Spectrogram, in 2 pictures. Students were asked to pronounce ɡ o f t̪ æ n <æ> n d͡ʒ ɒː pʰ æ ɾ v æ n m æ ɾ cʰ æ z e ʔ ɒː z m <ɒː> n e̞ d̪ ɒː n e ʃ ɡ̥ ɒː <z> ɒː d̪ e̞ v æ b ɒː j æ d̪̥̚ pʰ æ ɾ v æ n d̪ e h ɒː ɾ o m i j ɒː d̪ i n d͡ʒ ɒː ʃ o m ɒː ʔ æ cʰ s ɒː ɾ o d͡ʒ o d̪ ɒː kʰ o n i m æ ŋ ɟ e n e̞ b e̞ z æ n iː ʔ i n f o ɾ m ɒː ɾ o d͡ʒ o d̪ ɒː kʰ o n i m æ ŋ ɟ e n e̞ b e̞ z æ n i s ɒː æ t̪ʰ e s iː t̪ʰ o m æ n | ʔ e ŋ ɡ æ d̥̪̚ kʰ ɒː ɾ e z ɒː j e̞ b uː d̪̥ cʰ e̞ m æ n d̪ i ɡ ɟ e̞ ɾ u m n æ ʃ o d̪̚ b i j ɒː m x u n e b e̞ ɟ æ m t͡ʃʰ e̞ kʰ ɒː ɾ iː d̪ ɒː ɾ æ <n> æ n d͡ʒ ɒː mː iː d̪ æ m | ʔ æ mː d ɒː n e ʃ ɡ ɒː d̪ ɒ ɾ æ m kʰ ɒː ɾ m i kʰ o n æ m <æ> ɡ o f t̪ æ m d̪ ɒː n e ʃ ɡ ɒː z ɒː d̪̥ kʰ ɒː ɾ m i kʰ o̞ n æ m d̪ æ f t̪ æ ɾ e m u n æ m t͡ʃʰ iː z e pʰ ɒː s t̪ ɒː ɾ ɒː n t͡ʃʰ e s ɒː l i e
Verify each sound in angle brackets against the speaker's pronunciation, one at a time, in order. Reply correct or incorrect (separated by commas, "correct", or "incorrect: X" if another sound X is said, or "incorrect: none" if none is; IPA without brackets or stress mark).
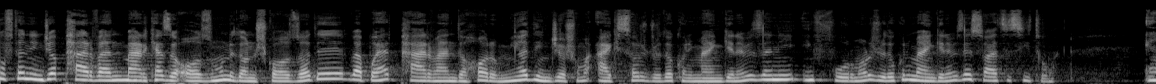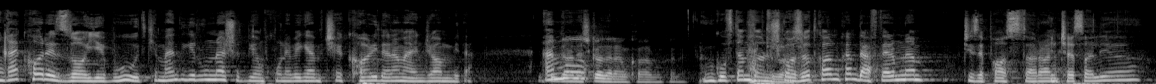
incorrect: i, incorrect: uː, correct, incorrect: m, incorrect: i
